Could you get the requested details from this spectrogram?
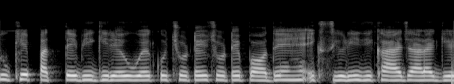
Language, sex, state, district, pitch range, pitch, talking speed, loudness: Hindi, female, Chandigarh, Chandigarh, 195-205 Hz, 200 Hz, 235 wpm, -15 LUFS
